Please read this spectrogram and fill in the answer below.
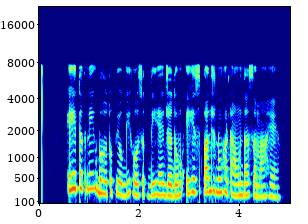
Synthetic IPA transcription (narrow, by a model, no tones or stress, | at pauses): ɪɦt̪əkniːk̚bɔːt̪ʊpjoːɡiːɦoːsəkd̪iːɦɛːd͡ʒəd̪õːʔɪɦspəɲd͡ʒnũːɦəʈaːʊɳd̪aːsəmaːɦɛː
